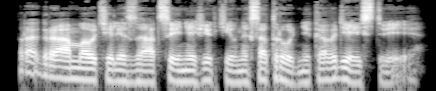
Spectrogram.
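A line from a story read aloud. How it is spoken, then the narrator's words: Muttered under breath. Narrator (Russian): пробормотал Биба себе под нос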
